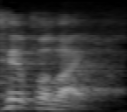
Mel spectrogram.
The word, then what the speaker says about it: Hyppolite: right Don't let those Americans tell you how to say your name." I've been saying right. my own name wrong all my life because it was given to me in someone else's dialect.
